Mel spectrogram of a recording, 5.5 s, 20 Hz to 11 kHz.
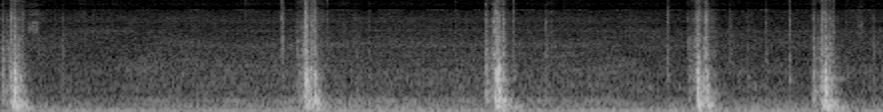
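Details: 2011–2018 Dodge Durango after replacing the master power window switch, lock button worked with key out of ignition: five crisp clunks about a second apart over a quiet hum, each lock actuator snapping firmly and evenly; normal lock operation.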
